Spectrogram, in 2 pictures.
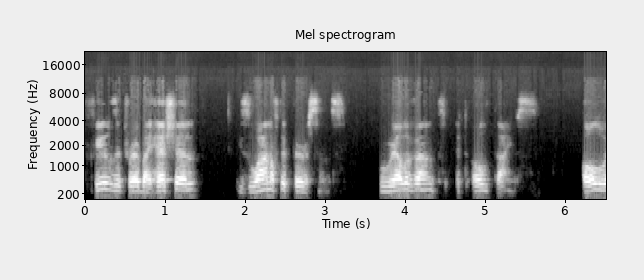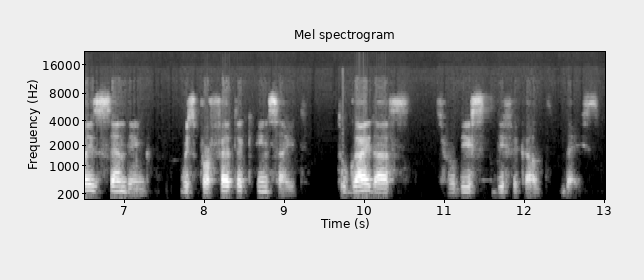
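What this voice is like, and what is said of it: Speaks English with an accent. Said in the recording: “I have to apologize again for my accent”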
